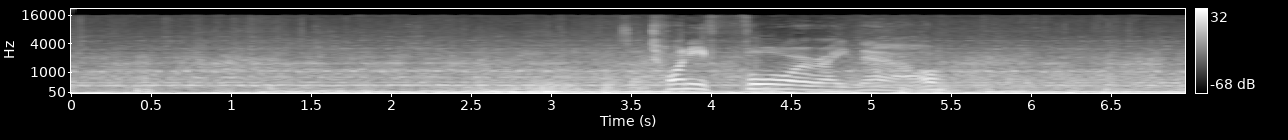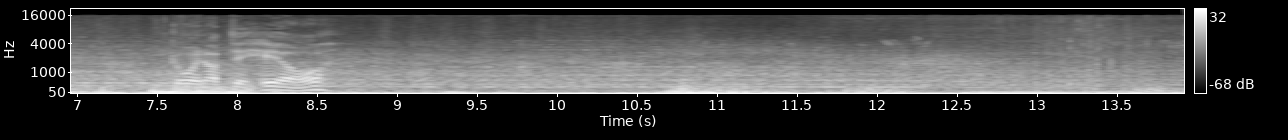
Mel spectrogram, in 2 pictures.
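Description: Wind buffets and rumbles past a moving bike rider.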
